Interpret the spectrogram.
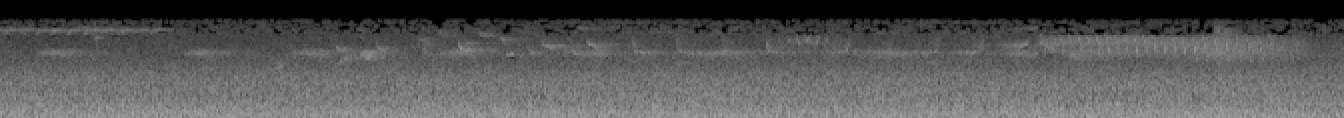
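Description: Birds chirping: short calls repeating over and over, with a denser buzzy trill starting about eight seconds in, over a steady rushing noise.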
